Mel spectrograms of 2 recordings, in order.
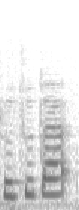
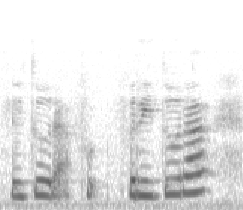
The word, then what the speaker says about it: fritura: Panamanians already know what frututa is, but like frututa, I'm saying it wrong. Fritura, like, that's like a fry, like, you know, empanadas and all that kind of stuff.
